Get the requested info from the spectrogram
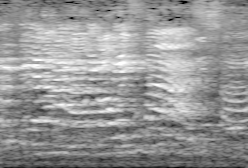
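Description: Young children's high-pitched voices chattering, more than one at a time.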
